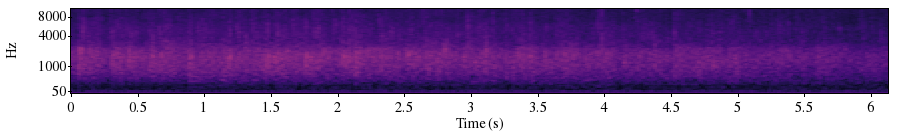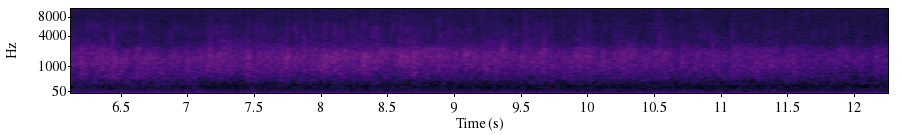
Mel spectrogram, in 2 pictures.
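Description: Audience applauding, a sustained clapping that slowly dies down.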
